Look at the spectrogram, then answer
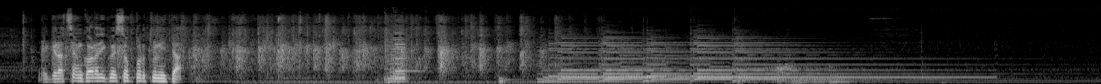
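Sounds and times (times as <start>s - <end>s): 
speech: 0.4s - 2.1s
audience applause: 0.4s - 7.0s
sustained music: 1.9s - 10.0s.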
